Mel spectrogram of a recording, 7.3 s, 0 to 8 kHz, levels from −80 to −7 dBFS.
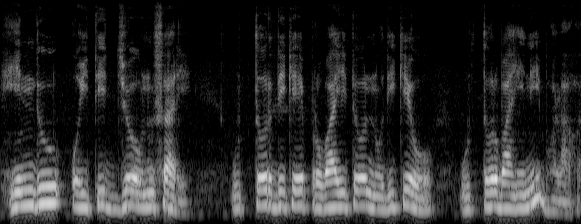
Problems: background sounds at intervals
